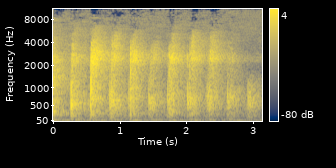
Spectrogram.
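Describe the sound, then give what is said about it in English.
Quick, evenly spaced footfalls of someone running to a grandfather's house, about ten steps in three seconds, each a short, crisp thud at a steady, moderately loud pace with no talking. “Then I ran to my Zadie's house.”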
